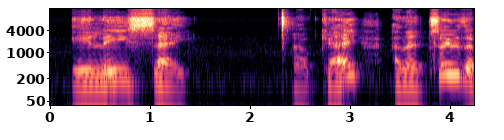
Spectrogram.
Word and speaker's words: Elysee: And you'll see there it says, I think I called it Elise or something, and I believe it's actually pronounced Elise. Elysee.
